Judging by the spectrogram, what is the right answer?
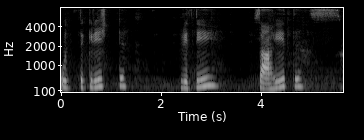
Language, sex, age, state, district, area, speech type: Maithili, female, 45-60, Bihar, Madhubani, rural, read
